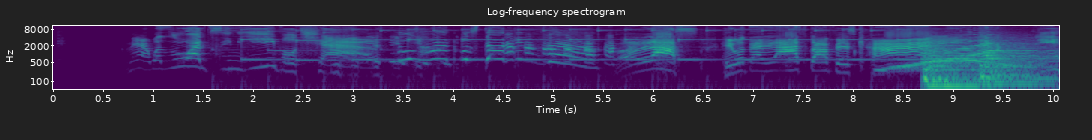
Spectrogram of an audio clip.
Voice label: Gremlin Poetry Voiced; Gremlin Poetry Voiced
